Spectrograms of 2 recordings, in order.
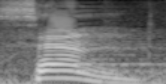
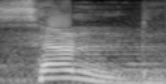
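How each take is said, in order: No difference in how they are said.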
